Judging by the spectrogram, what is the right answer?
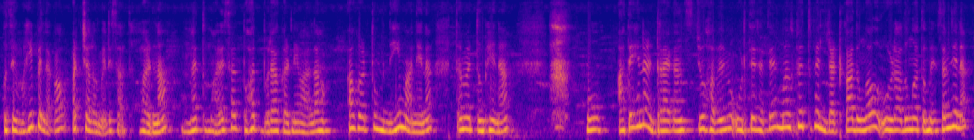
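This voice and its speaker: A woman's voice: on the high side, fairly quick, slightly rough. A woman doing a pushy, teasing young man. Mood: bossy. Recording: dull lo-fi sound.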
